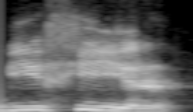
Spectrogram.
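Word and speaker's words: بخير: But this is just an example to show that when we have this like the I sound over here, we pronounce it as E. So be here, which mean like it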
